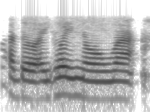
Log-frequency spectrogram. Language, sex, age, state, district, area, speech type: Manipuri, female, 45-60, Manipur, Imphal East, rural, conversation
